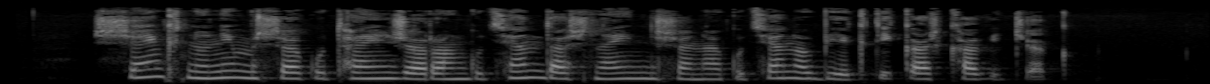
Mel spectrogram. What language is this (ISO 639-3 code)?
hye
